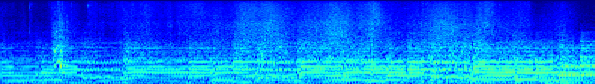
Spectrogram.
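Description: A zipper on a pair of pants is pulled down, a raspy rip set against a steady background of tones.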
